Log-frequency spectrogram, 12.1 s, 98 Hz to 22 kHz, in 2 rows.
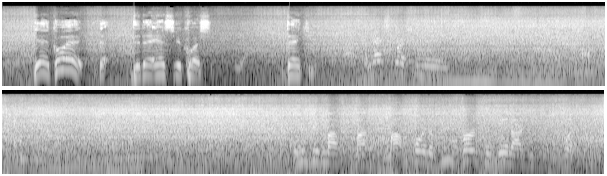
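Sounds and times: traffic noise: 0.0s - 12.0s
vehicle engine droning: 0.0s - 12.0s.

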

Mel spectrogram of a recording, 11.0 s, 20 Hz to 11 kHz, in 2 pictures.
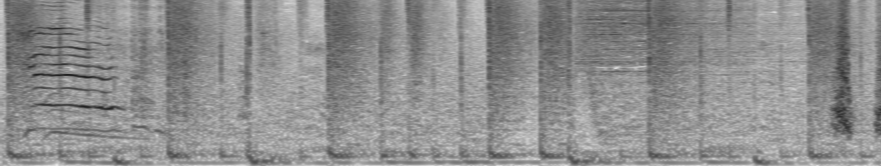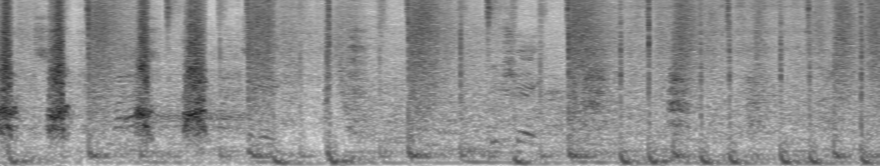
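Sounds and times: background music with steady beat: 0.0s - 11.0s
dog barking: 5.2s - 7.0s.

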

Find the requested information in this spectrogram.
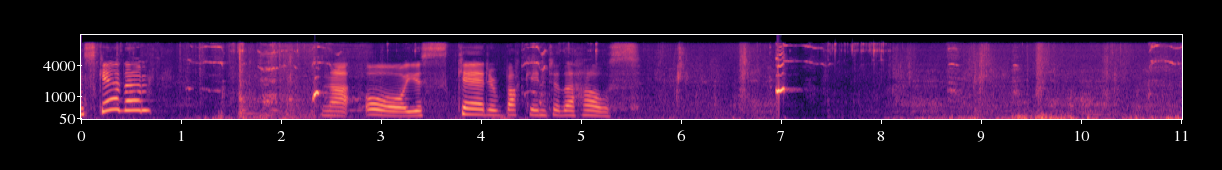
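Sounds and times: dog whining: 1.0s - 2.5s, 4.4s - 4.8s, 7.0s - 7.6s, 10.7s - 11.0s.

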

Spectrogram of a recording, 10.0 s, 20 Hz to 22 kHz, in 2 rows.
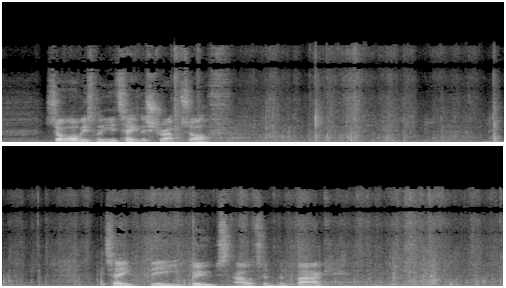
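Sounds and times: nylon bag rustling: 1.3s - 10.0s.

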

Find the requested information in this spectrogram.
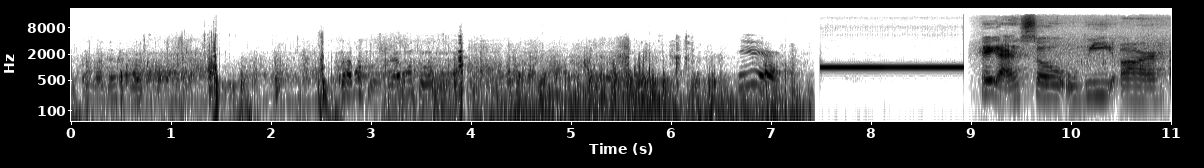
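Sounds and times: water splashing and sloshing: 0.0s - 6.7s
wind buffeting microphone: 1.4s - 7.5s.

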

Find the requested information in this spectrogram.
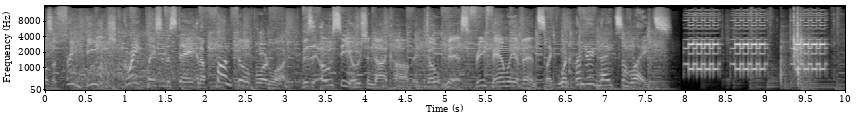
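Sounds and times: electronic telephone ringing: 8.0s - 9.8s.

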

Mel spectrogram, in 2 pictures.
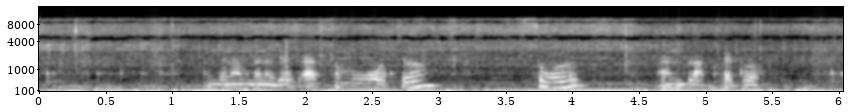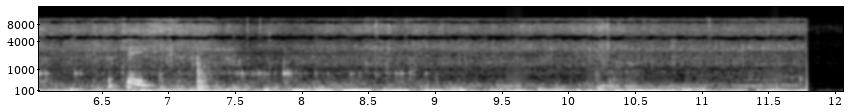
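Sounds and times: spatula stirring: 0.0s - 11.8s
food sizzling in a frying pan: 0.0s - 12.0s.

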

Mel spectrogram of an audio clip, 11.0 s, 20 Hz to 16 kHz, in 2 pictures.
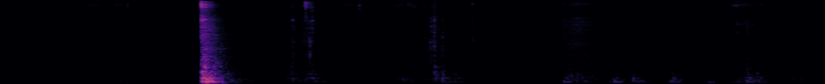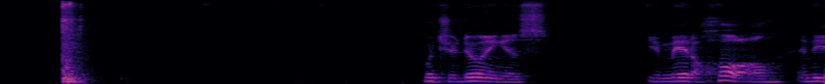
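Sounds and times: chisel struck into hardwood: 1.3s - 1.6s.

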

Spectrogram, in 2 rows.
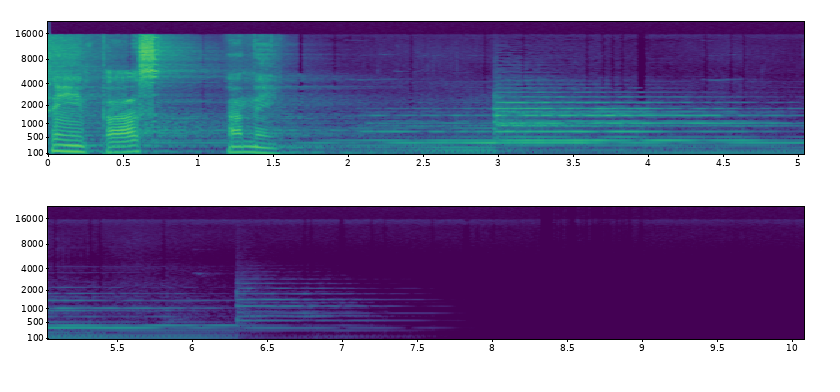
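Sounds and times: bell ringing: 0.9s - 7.5s.

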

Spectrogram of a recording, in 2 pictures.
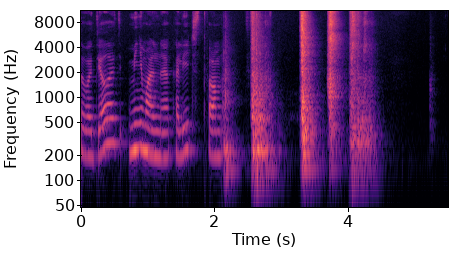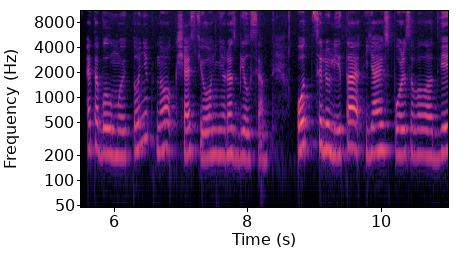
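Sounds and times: plastic bottle falling and clattering: 2.1s - 4.5s.

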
